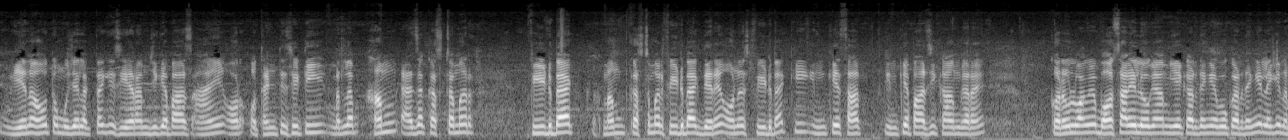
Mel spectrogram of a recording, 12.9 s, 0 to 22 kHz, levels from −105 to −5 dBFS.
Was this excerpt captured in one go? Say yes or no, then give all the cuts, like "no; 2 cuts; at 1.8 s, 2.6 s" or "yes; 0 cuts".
yes; 0 cuts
